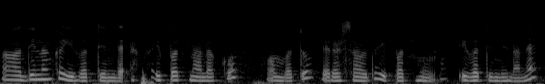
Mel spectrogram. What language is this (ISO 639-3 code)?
kan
